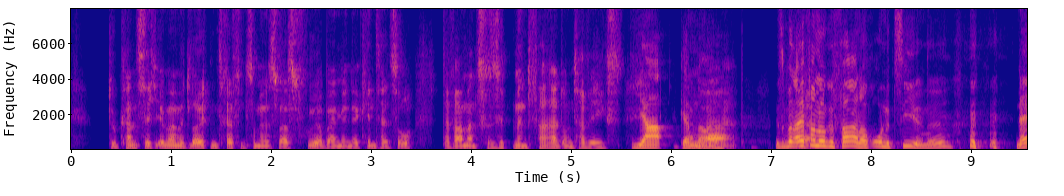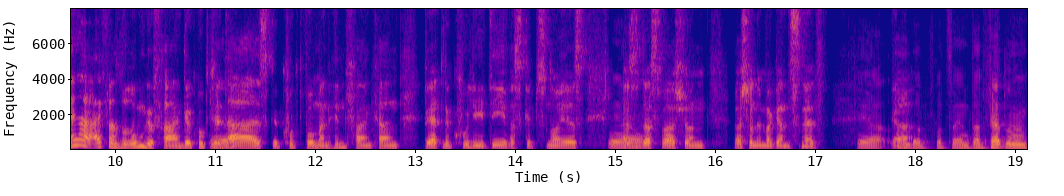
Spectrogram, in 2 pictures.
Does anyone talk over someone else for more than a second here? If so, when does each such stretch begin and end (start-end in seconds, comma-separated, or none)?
none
